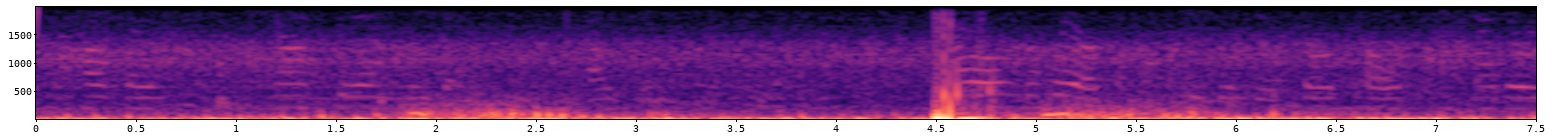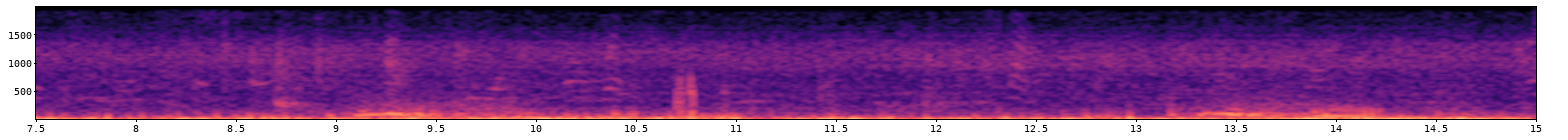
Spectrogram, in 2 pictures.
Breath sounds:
1.77-2.72 s: inhalation
5.01-5.95 s: inhalation
9.07-9.99 s: inhalation
13.31-14.31 s: inhalation

